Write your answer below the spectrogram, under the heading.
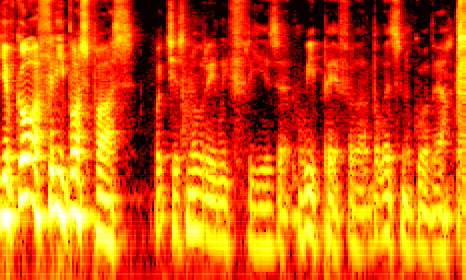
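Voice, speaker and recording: A man in a Dundee accent, with vocal fry, very wide pitch swings and a fairly quick pace. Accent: Dundee Scots. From Scotland, Dundee. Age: 60s. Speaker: firefighter. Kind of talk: casual chat.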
